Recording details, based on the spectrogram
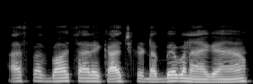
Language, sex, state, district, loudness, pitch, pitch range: Hindi, male, Jharkhand, Garhwa, -16 LUFS, 145 Hz, 130-150 Hz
